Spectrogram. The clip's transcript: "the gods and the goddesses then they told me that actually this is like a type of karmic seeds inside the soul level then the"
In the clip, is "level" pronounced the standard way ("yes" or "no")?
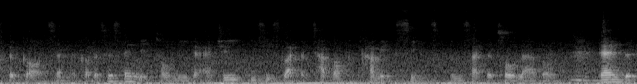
yes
